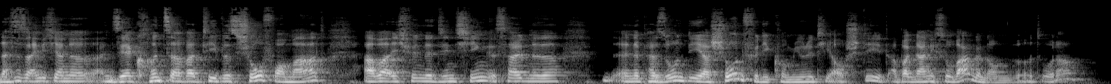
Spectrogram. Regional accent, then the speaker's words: Germany; ich wurde ja in der DDR geboren

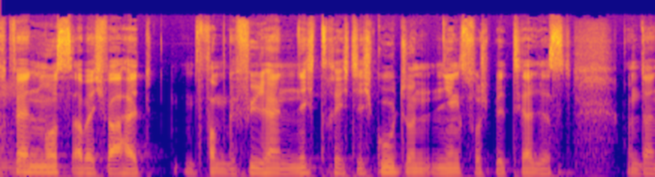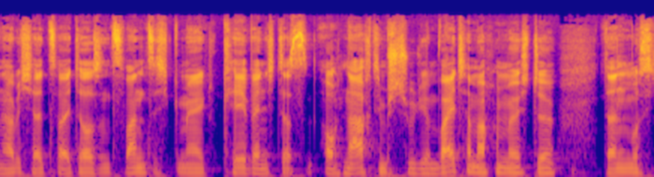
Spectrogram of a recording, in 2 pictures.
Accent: Rheine, North Rhine-Westphalia, Germany; Ich bin in, in Rheine aufgewachsen, falls das irgendjemand was sagt.

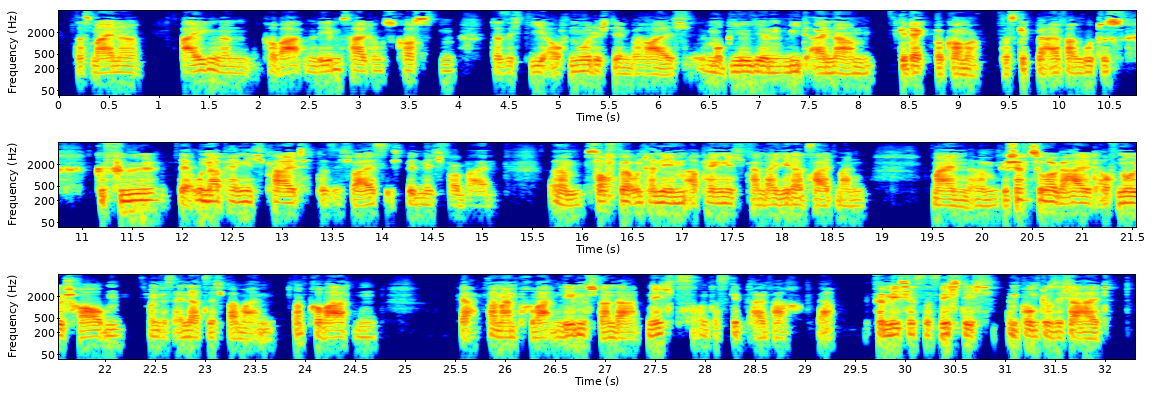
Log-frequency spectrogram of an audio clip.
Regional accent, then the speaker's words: Aachen, North Rhine-Westphalia, Germany; Ich bin äh, 1978 in Aachen geboren

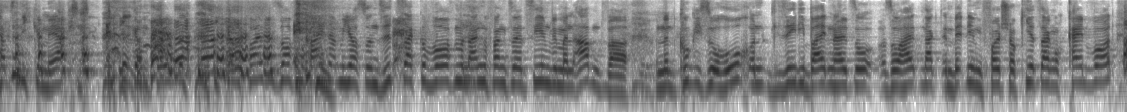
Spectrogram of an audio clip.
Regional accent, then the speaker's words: Ocholt, Lower Saxony, Germany; moved away; aus meiner Heimat bin ich jetzt gleich von Ocholt ausgegangen

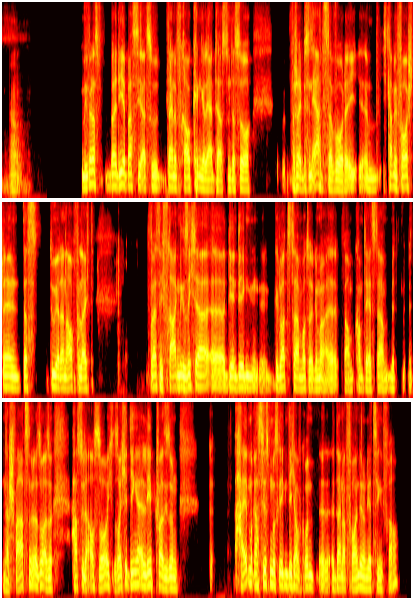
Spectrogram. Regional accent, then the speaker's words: Wolfsburg, Lower Saxony, Germany; ich bin auch aufgewachsen im Problem der Stadtteil in Wolfsburg, Multikulti

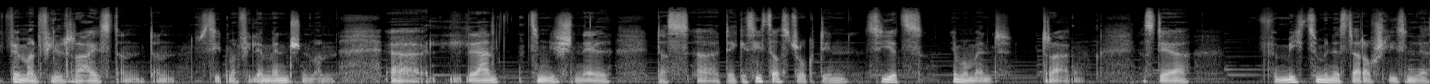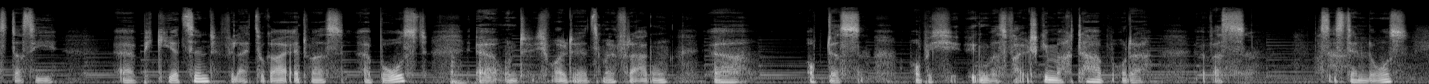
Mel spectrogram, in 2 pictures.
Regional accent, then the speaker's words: Riga, Latvia; born there; Ich habe ja mal Empathie studiert in, äh, in Riga. Da war ich ähm, für ein Semester in meiner Geburtsstadt

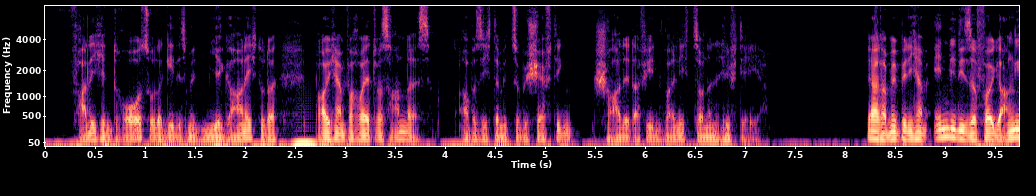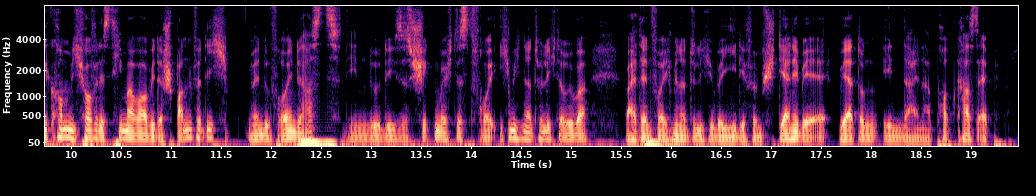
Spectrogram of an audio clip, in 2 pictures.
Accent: Southern Germany, Germany; accent: Southern German; nicht jedem gefällt jetzt meine Stimme oder meine Sprechgeschwindigkeit, mein süddeutscher Akzent vielleicht.

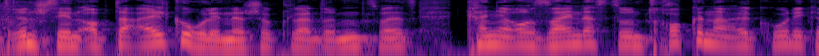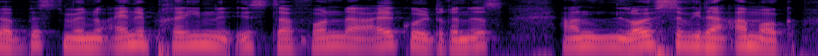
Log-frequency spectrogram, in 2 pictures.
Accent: Germany; bei uns in Deutschland

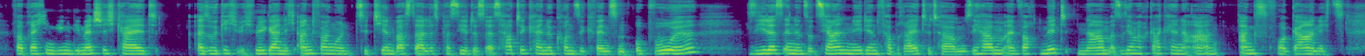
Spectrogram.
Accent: Germany; ich bin ähm, Deutsche mit armenischem Hintergrund, also ich habe armenische Wurzeln, ähm, bin aber leider nicht aus Armenien

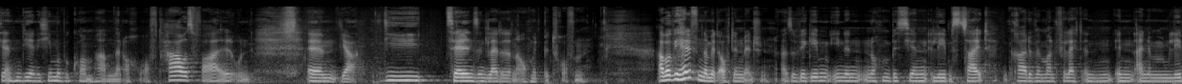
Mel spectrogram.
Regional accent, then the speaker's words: Bavaria, Germany; ähm, ich bin 35 äh, Jahre alt. Ich habe meine PTA-Ausbildung in München gemacht ich bin auch aus Bayern

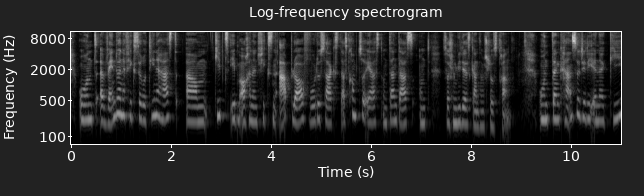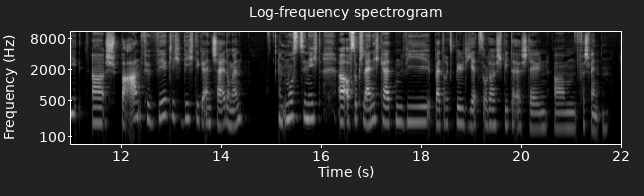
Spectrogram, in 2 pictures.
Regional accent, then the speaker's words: Austria; Bei uns in Österreich sagt man Stricherliste

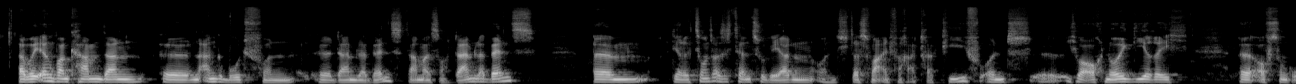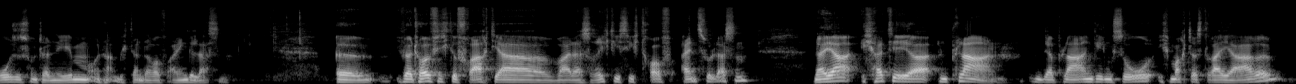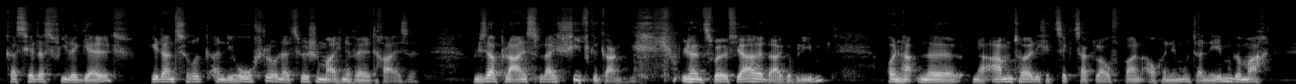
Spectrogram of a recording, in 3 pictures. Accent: Ruhr area, North Rhine-Westphalia, Germany; moved away as an adult; also born or lived in Karlsruhe; ich bin im Ruhrgebiet groß geworden, in einem klassischen Bergarbeiterhaushalt

